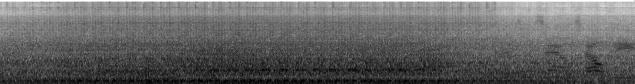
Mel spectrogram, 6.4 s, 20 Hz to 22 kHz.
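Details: 2016 Peterbilt 337 maintainer crane service truck: a smooth, even diesel idle with a steady low beat and no knocks or misses, running as it should.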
